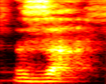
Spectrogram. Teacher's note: It's a fricative, but it is voiced fricative.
